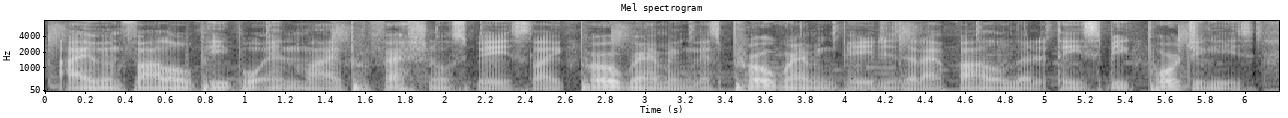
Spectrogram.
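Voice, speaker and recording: A man with a New York accent talks very fast with hardly any pauses. His pitch is very deep and low, his tone dark and mellow. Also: ordinary pitch variation. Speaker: YouTuber, language learning vlogger. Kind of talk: casual vlog tutorial. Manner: casual, with many fillers.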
